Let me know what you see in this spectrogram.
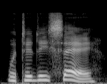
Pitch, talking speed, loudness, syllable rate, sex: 170 Hz, 225 wpm, -17 LUFS, 4.8 syllables/s, male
